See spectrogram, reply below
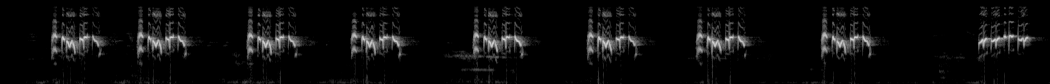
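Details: Sooty-headed bulbul calling, meant to provoke other bulbuls to respond: a short rising-falling chirp phrase repeated about once a second, nine times, evenly spaced against silence.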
